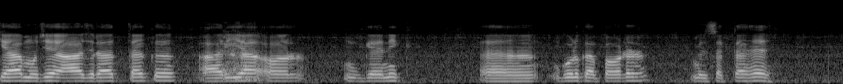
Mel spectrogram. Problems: none marked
